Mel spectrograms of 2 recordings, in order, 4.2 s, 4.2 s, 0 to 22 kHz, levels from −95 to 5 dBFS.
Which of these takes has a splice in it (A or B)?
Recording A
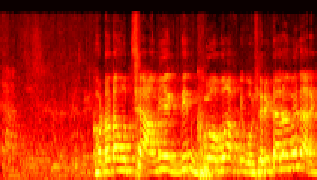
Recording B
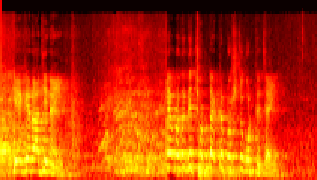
B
